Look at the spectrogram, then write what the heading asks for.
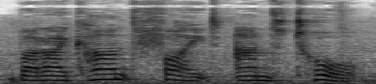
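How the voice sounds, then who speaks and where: An actress playing an awkward, lovestruck guard captain in a video game, earnest and self-mocking. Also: female voice, on the low side, unhurried, background noise, natural voice. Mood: flustered, defensive. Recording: game audio over clear background ambience.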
